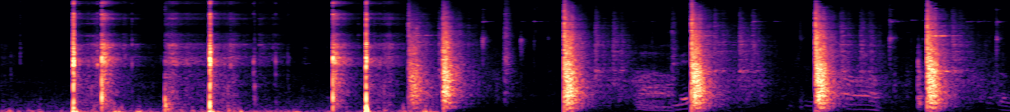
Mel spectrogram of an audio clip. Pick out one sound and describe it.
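Gunshots crack loudly outdoors, one after another, echoing off nearby hills.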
